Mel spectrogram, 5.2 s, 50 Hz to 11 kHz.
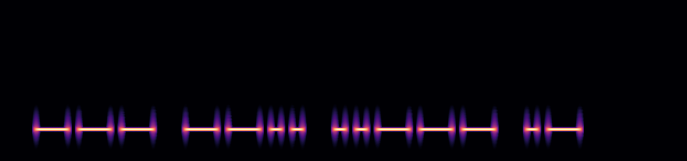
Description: Morse code, heard as a keyed tone, about 15 wpm, 700 Hz. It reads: OZ2A
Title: DXCC-100 Call Signs - 4 Characters - Repeated 3x - 15wpm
